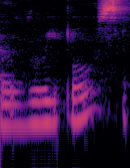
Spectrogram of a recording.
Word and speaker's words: rooibos: i'm also having um a rooibos that's how you say it tea which is one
